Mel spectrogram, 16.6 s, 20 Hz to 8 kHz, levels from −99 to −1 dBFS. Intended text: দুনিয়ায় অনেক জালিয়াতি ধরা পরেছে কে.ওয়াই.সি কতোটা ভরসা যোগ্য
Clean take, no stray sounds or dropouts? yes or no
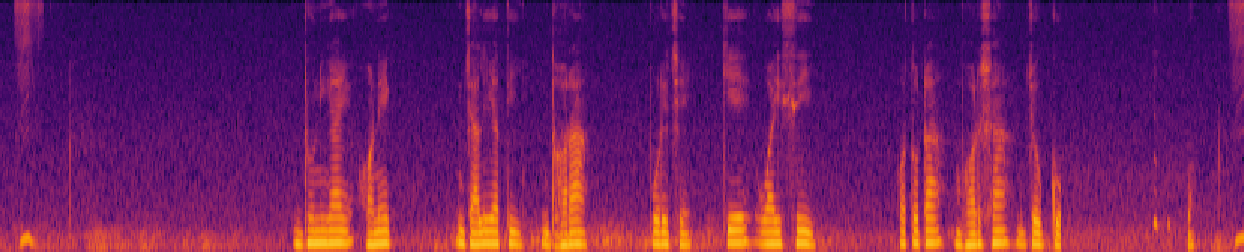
no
